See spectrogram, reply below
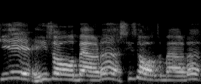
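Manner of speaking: high-pitched, put-on Southern accent. Mocking how he keeps Republicans on his side, Southern accent. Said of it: "I'm sorry to do the Southern accent".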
